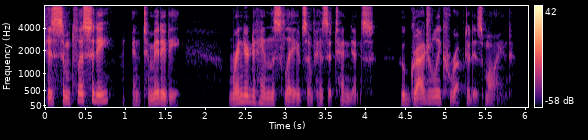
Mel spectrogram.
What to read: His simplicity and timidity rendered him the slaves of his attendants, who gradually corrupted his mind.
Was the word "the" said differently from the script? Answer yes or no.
no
